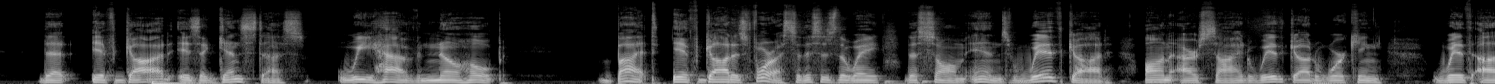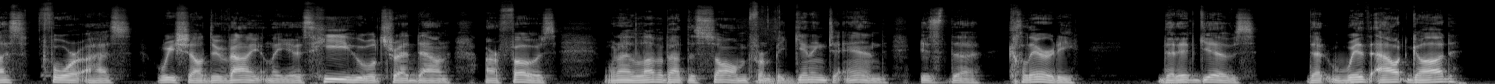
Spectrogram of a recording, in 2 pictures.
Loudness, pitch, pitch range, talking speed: -21 LUFS, 100 Hz, 90-110 Hz, 135 wpm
